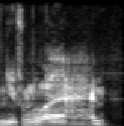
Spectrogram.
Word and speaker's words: Newfoundland: That's Newfoundland, as that's how you pronounce it.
